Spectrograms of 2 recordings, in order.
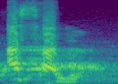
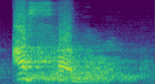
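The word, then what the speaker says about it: أشهد: আঙ্গা ঢুকাইয়া জিহ্বারে জ্বালা নিছে যার কারণে তাই উচ্চারণ করতে আইতো আশহাদু কিতা আইতো সিংহে ভালা করে উচ্চারণ করতা না হইতা আসসাহাদু জিহ্বার কয় আশহাদু কিতা না হইতা আশহাদু জিহ্বার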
